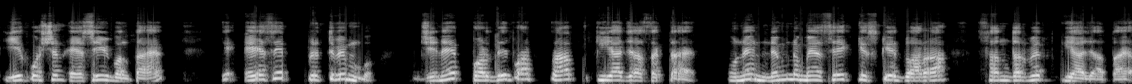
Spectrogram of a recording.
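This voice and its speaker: High-pitched man teaching. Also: a bit bright, no room sound, rough recording. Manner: instructive, repeats questions and answers. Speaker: physics teacher for exam preparation. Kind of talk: exam question-and-answer lesson.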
